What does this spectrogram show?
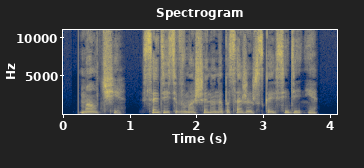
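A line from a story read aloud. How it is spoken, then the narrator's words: Low resonant command. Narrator (Russian): велела низким звучным голосом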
